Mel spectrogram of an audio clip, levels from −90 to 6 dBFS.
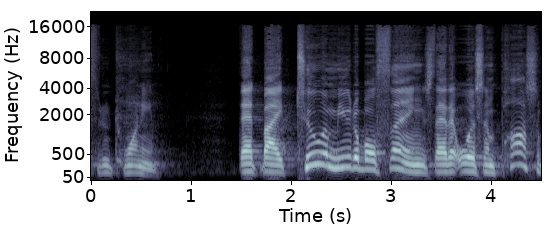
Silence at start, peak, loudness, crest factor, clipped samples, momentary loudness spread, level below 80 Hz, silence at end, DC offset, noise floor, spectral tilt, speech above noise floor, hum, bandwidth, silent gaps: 0 s; -6 dBFS; -23 LUFS; 18 dB; under 0.1%; 11 LU; -68 dBFS; 0 s; under 0.1%; -70 dBFS; -4.5 dB/octave; 47 dB; none; 17 kHz; none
